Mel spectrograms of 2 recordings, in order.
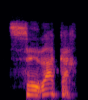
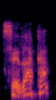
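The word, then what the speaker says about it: צדקה: Primero les voy a decir que la palabra justicia viene del hebreo que se llama tzedaka. Así se escribe con T, T-S-E-D-A-K, tzedaka.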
